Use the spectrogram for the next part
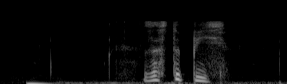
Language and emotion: Russian, neutral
